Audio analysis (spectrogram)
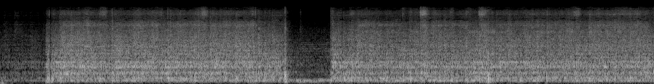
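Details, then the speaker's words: Drain cleaning machine sending cable into a restaurant kitchen floor waste drain with 20–30 years of grease build-up: a steady motor roar with rough churning grit and a brief dropout. Resistance as the cutter bites through solid grease. "As you can see, we're going to send as many cables as it takes to get through this blockage, but you see from the resistance there, that's really hitting against grease, you know, big chunks of grease."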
